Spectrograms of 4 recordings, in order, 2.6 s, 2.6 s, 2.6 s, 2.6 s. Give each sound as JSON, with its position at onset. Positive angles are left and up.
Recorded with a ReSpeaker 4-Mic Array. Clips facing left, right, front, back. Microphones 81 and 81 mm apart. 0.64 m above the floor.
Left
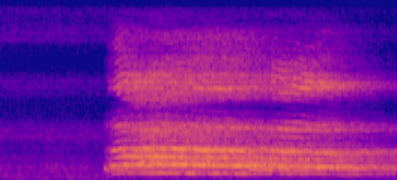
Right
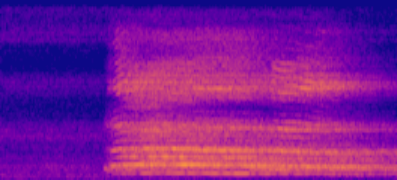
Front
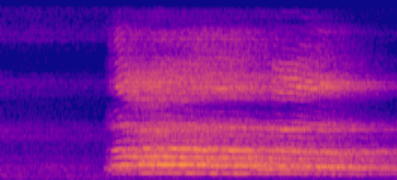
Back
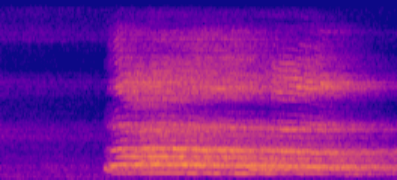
{"t": 0.7, "sound": "a scream", "azimuth_deg": 165, "distance_m": 3.0}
